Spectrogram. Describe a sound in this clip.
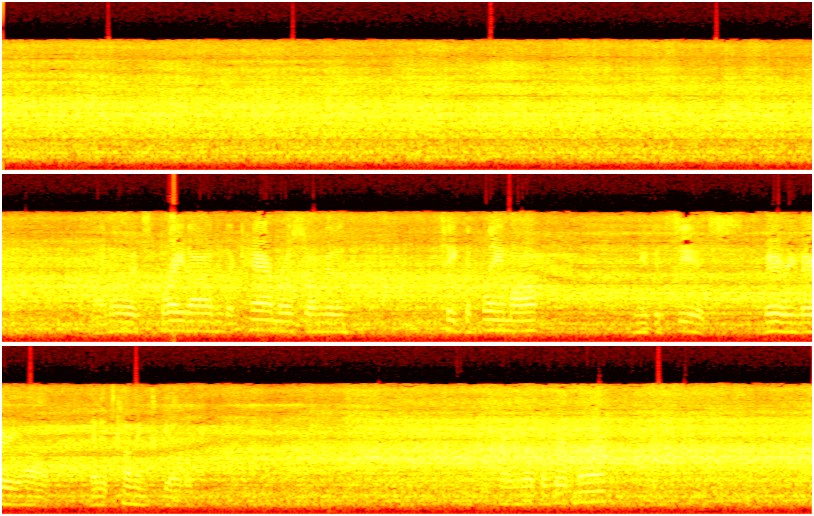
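A gas torch roars steadily with a loud hissing flame.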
